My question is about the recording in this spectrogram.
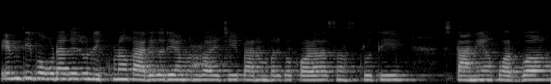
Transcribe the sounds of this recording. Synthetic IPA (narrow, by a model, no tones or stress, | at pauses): emd̪ibɔɦuɽaked͡ʒũnikʰuɽ̃ɔkaɾjʌɡɔɾiamɔɾuɾʌɦet͡ʃʰipaɾʌmpɔɾikɔkɔɭasɔ̃nskɾut̪i | st̪ʰanijɔpɔɾbɔ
